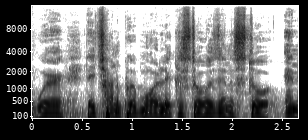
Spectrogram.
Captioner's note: none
